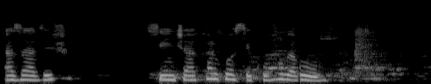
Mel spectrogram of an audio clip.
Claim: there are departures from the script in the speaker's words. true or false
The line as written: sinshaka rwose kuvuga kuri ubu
true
